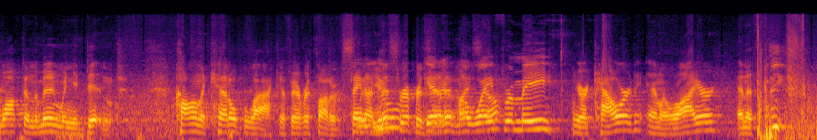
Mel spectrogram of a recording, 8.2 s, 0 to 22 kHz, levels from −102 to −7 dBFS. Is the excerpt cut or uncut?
uncut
